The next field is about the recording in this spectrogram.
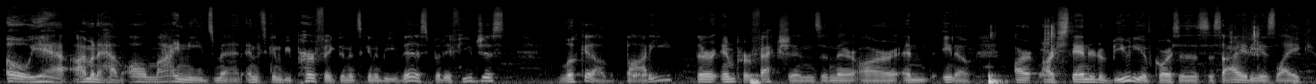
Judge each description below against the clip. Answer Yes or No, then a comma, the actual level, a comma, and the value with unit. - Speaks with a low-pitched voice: Yes, low, 100 Hz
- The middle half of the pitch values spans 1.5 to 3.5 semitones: No, average, 4.1 semitones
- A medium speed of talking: No, fast, 220 wpm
